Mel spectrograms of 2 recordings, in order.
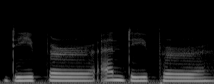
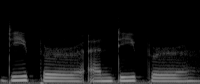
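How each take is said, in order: Both takes have the same delivery.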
